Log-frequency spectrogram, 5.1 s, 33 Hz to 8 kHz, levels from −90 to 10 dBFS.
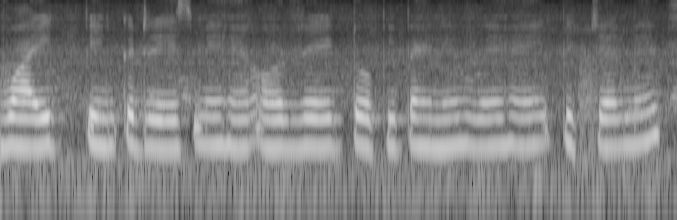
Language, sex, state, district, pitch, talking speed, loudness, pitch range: Hindi, female, Haryana, Rohtak, 210 Hz, 155 wpm, -18 LUFS, 205-215 Hz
